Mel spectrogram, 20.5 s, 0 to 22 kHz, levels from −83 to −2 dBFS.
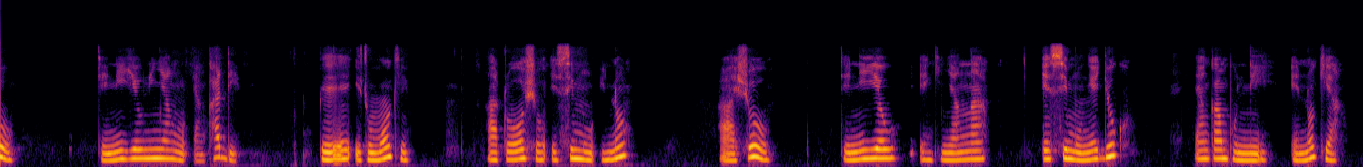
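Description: Across the clip, from about 0.41 s to the end at 20.5 s, AMR comfort noise keeps stepping in. The phone decided nobody was talking, stopped sending speech frames, and the receiver painted in smooth synthetic hiss. Gaps run from 20 ms up to 1.1 s, with a tight cluster around 6.9 to 7.3 s just before "atosho esimu". The clean wideband speech between them suggests a high AMR-WB rate.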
